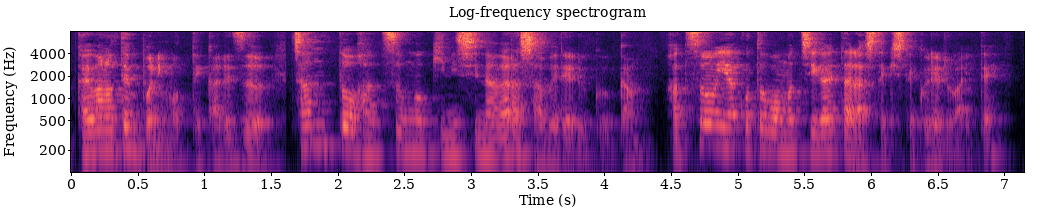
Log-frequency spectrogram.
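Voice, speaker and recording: A man who learned Japanese as an adult narrates a vlog quickly and casually, his pitch bouncing up and down as he explains. The sound carries a roomy echo. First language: not Japanese. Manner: lively, chatty, quick explanations. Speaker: vlogger.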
